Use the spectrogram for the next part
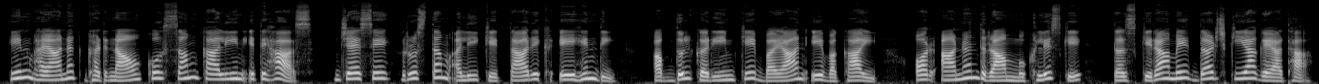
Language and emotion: Hindi, neutral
